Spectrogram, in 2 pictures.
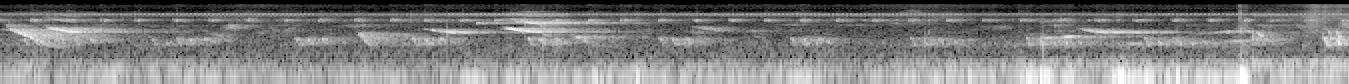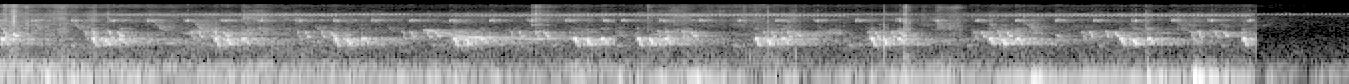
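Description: Birds calling: short whistled notes sliding downward, then from about halfway a quick run of repeated calls, roughly two a second, over a steady high pulsing tone.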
